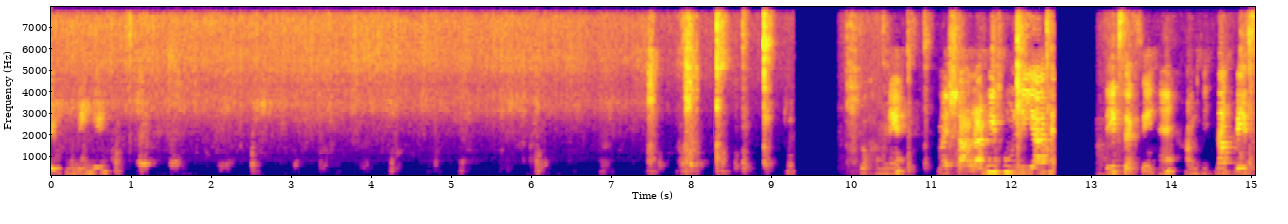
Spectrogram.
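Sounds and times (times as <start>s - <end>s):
peas sizzling in oil: 0.0s - 9.3s, 9.9s - 13.7s
spatula scraping pan: 0.4s - 9.1s, 9.9s - 10.5s.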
